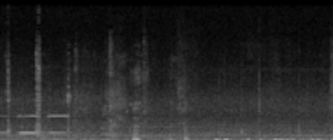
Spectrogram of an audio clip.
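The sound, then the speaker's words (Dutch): Steady low rumble of a moving train in Utrecht, with scattered soft knocks and rattles and a brief faint high beep at the start. Nobody speaks. “Dan zijn we in de trein.”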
